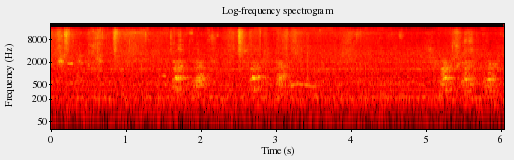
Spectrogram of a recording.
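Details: Sleepy 28-day-old Golden Retriever puppies settle to sleep, making faint, high, short nasal whimpering squeaks in scattered bursts, a few seconds apart, over a steady low hum, with no other animals heard.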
